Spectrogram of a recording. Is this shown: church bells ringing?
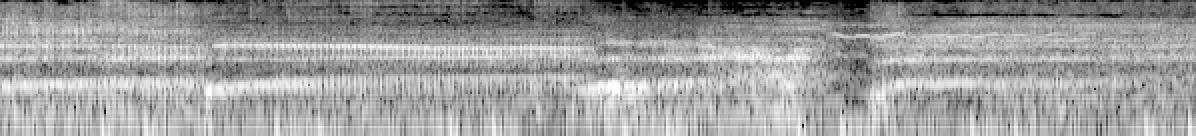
no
